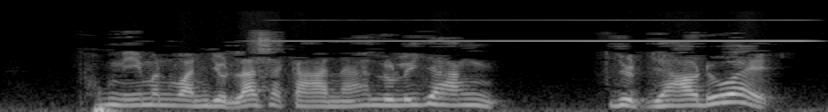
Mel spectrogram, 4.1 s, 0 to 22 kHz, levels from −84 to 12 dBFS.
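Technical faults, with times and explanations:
Throughout, WMA compression: the speech has a ringing, washy quality with hiss that swells and sinks along with the signal, and no content above 15.5 kHz, likely from a low-bitrate transform encoder (the damage is heavy, which fits about 24 kbps) smearing quantisation noise across long blocks, unlike brief pre-echo or clicks.
1.18 s to end, feedback whistle: a thin, steady tone at 5.6 kHz sits behind the speech, roughly 10 dB below it, slowly swelling and fading, likely a speaker-to-microphone loop held just short of feedback; it never builds into a howl, which separates it from full feedback.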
